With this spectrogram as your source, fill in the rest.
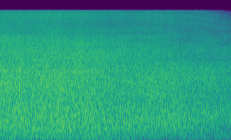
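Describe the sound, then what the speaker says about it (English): Rough sea waves crash and wash onto a resort beach, a loud continuous roar of surf with some wind buffeting, easing slightly toward the end. "The water isn't usually this rough."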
